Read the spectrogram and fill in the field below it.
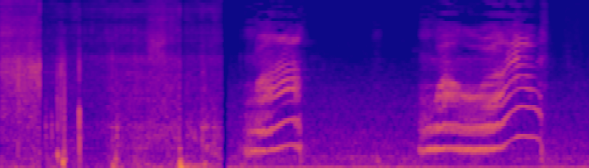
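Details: Two drawn-out kitten meows come from baby cats playing, each wavering and bending upward at the end, preceded by soft rustling and knocks of play.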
